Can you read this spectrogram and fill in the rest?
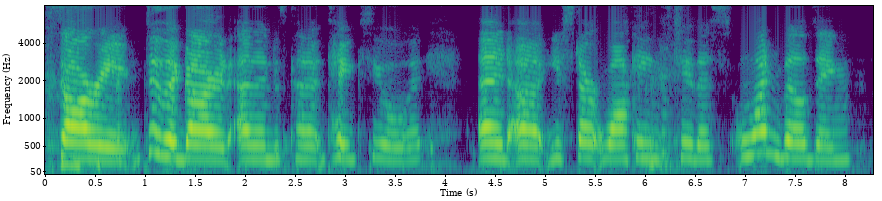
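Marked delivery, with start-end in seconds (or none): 0.2-0.9 loud, emotionless sorry. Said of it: "like, no emotion in the voice".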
